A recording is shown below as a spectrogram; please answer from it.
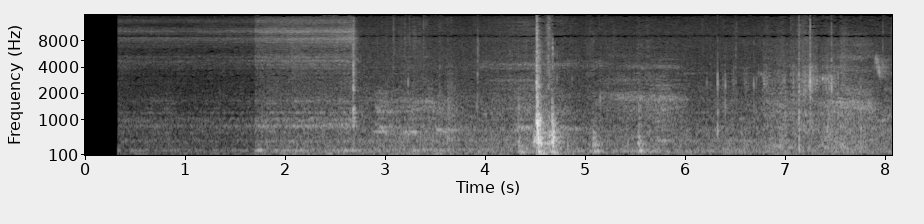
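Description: Kindling being lit in the firebox of a steam launch boiler: a short hiss near two seconds in, then scattered small crackles and clicks, with one sharp knock about halfway through.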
